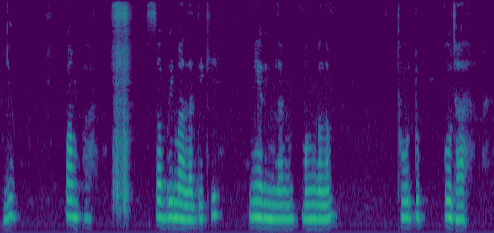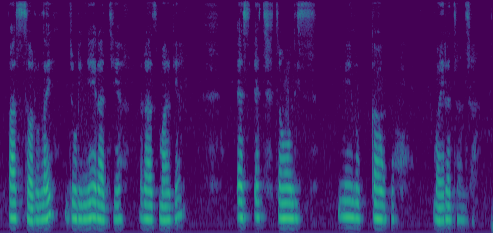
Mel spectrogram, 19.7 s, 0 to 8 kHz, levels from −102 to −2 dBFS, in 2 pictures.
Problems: low volume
